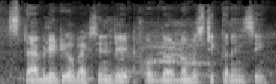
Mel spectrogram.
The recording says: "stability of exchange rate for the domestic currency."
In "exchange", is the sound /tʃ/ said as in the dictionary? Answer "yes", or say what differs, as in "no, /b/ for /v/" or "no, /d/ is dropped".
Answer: no, /tʃ/ is dropped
